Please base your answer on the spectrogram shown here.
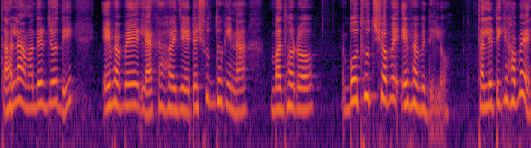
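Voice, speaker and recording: This woman has a high, slightly mellow voice and a Bangladeshi Bengali accent. During her online grammar class she questions the students often, and she pronounces example words slowly, one at a time, before explaining the rule.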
